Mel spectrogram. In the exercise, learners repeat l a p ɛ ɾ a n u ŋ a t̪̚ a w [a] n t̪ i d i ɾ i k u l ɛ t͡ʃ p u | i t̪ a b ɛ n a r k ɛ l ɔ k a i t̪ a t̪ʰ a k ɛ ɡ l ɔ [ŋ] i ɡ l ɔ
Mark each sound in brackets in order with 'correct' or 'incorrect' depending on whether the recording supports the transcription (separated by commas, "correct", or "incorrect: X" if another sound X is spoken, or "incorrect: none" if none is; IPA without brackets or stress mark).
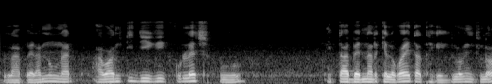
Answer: correct, correct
